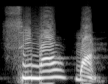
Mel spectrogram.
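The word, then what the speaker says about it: Zimmermann: التست ست، وبيتنطق زي تس تس، زي ايه؟ سيمرمان سيمرمان، ده اسم عيله المانيه سيمرمان، يبقى اتنطق تس مش الزين، مش زي ما كنت بتقول بالانجليش.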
